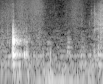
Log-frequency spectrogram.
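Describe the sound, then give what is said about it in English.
A piece of wood is placed into a glass bottle with lime water, giving one short, fairly quiet knock with a faint glassy ring, followed by near silence. “Suppose I take this piece of wood and put it in a bottle with lime water.”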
